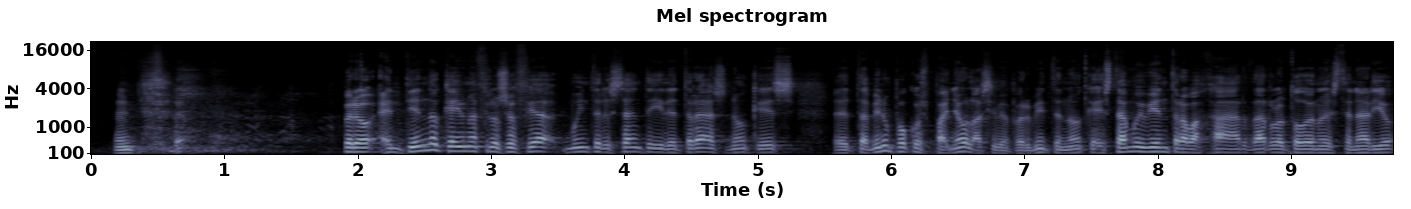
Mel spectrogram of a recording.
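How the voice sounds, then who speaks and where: Speaking very fast, a man holds a medium pitch with ordinary pitch variation. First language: Spanish. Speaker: talk show host. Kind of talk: talk show interview.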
